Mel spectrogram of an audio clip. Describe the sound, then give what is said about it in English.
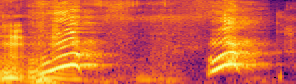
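A dog barks twice, loud, with a brief pause between the two sharp, yelping barks and no talking. “Now the moron dog. The moron twins will show up.”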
